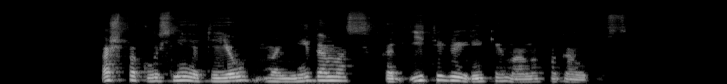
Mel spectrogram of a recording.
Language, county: Lithuanian, Šiauliai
